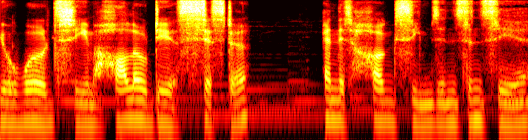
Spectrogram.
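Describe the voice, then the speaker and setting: Over faint music in the background, a man uses a put-on character voice at a medium pitch and fairly slow pace, with monotone, flat intonation. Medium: audio drama. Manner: brooding, indignant.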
